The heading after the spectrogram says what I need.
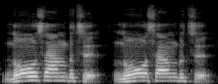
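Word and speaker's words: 農産物: 노산부츠. 농작물 발음은 노사크부츠.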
